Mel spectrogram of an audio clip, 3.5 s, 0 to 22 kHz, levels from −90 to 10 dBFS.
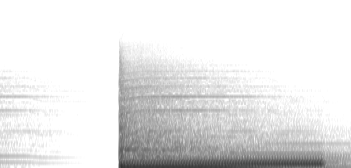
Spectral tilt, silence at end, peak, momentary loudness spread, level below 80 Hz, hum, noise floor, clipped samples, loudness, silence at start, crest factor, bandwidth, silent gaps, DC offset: -11 dB/octave; 0.25 s; -4 dBFS; 3 LU; -22 dBFS; none; -84 dBFS; under 0.1%; -22 LUFS; 1.2 s; 16 dB; 3.2 kHz; none; under 0.1%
